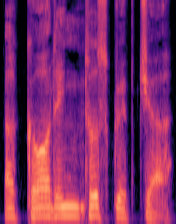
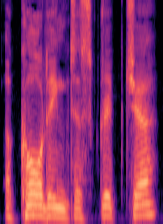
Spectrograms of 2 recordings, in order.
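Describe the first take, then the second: First: Measured answer with a touch of pity; understated, regretful confirmation; pitying reply. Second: "According to scripture?" rising at the end as a question; "scripture" lifted in query. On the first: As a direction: confirm it gently, falling at the end. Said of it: "there was now pity in his voice". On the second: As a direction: ask "According to scripture?" with a lift on "scripture". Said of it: "The man who held her spoke". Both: A narrator's reading.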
